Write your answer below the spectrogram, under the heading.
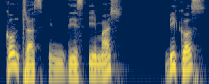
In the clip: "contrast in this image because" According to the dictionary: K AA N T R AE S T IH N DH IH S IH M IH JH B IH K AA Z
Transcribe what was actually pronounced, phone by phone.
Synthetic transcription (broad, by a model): K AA N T R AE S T IH N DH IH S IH M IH SH B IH K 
